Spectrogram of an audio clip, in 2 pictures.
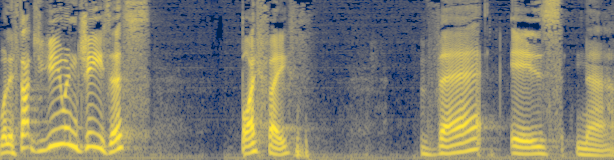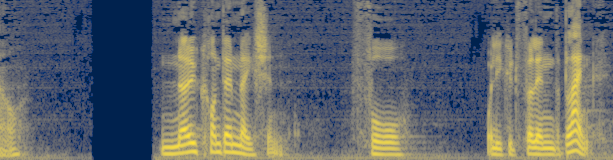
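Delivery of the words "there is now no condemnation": slow, quiet, deliberate reading. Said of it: "read it again slowly to yourself".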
